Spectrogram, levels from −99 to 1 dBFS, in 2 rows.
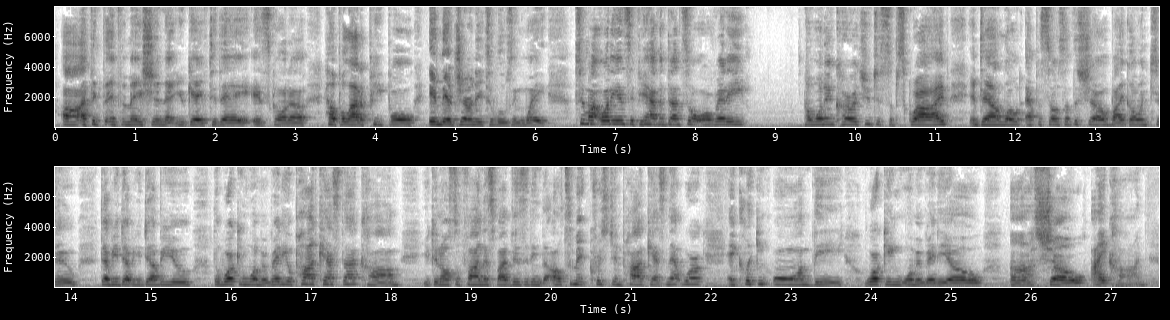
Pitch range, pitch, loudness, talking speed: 175-200 Hz, 185 Hz, -28 LUFS, 155 wpm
